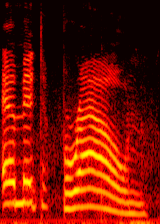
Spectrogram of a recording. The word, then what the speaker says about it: Emmett Brown: bill to a tee that's Emmett Brown rhymes with clown which I'm beginning to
